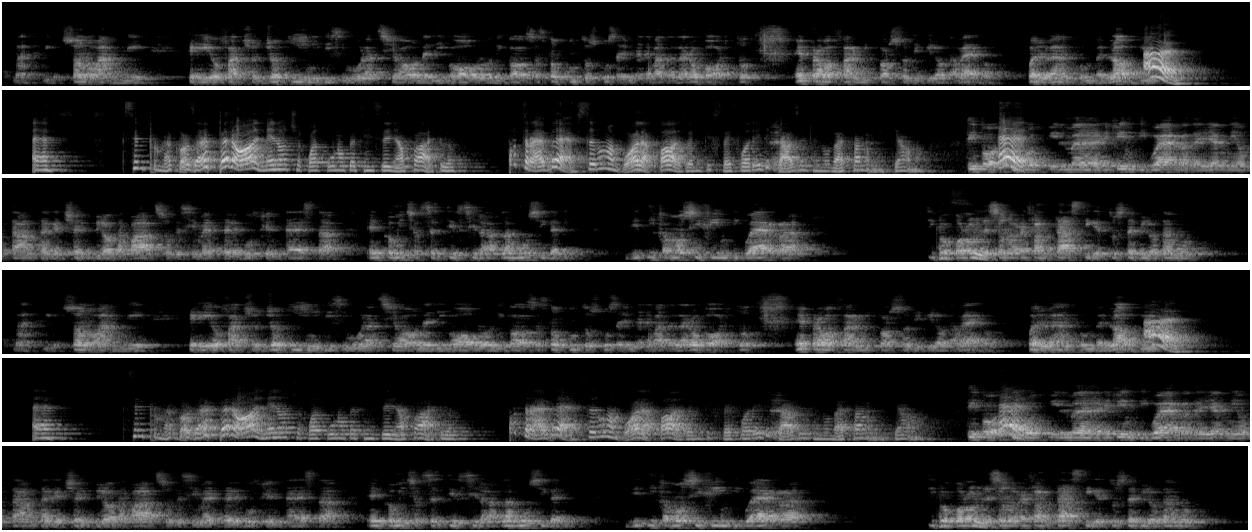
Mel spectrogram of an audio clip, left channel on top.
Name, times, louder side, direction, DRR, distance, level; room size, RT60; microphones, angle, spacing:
voice 1, 0.6-1.4 1.9-9.9 10.3-11.5 20.2-20.3 22.1-28.3 28.6-30.6 31.2-33.0 34.2-36.8, equal, 40° left, -1 dB, 2.2 m, -28 dB
voice 2, 11.4-11.9 12.8-13.0 13.8-17.0 17.5-21.7 22.4-22.7 34.3-34.9, left 4 dB, 90° left, 6 dB, 0.7 m, -23 dB
9.3 x 4.0 x 4.8 m, 0.69 s
head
